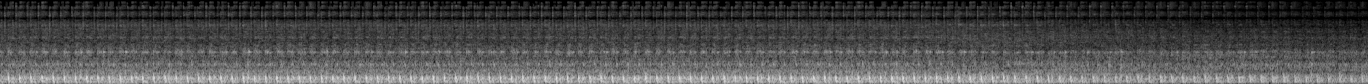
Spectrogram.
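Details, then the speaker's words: Restored air compressor pump on an 80 gallon tank building to 20 psi before a leak test: even, quick pulsing chug just under two beats per second, smooth and quiet, no knock or rattle; normal running. "I still can't get over how quiet this thing is. It might sound quite loud to you guys, but relatively speaking, it's pretty quiet."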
